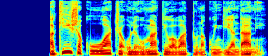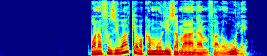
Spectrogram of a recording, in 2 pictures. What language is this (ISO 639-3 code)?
swa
